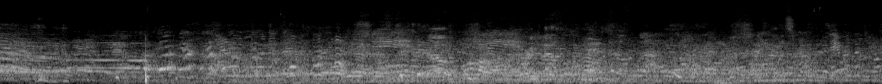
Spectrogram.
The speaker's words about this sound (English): I've got to say, them getting booed by the other passengers genuinely was heartwarming. Um, it restored my faith in humanity a little bit, I, have got to say.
